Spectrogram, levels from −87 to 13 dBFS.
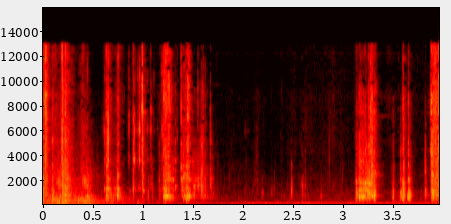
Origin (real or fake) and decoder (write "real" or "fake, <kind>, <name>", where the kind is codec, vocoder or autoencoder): fake, vocoder, Vocos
